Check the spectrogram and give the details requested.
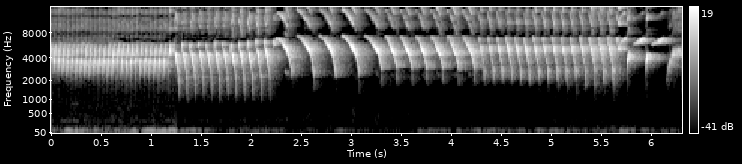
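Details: Canary singing in a sharp, tightly packed style meant for teaching young canaries: a steady high trill gives way to rapid repeated downward-sweeping chirps, rolling continuously for the whole stretch.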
